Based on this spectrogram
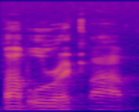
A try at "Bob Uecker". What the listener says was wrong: No, the L is silent.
